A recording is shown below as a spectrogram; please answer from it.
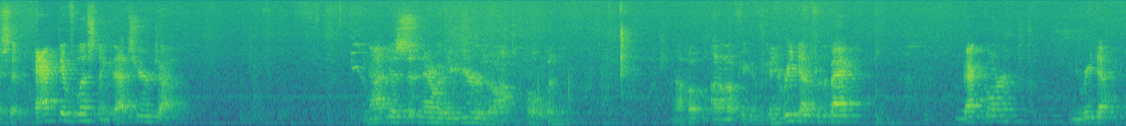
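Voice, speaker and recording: A man's voice: mid-range voice, background noise. Roomy, distant recording of a masked older man lecturing a class. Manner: chatty, asks the class questions, self-joking. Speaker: college instructor. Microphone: masked, speaking in a classroom.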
